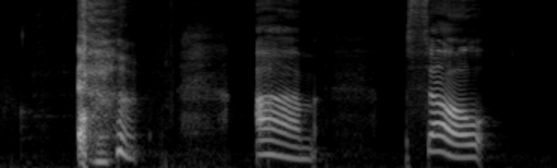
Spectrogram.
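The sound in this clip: A person clears a throat thick with phlegm in three harsh, voiced bursts. Each has a raspy, falling tone and is separated by brief pauses.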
